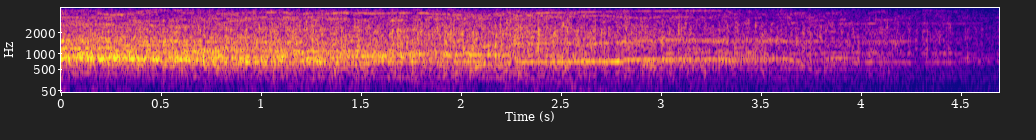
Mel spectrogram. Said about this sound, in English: So going to give him some applause as a DC guy. Yay!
